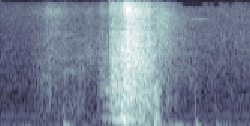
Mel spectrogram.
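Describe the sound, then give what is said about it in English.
A single sharp sneeze bursts out with a breathy, hissing rush lasting about half a second, preceded by a faint intake and followed by quiet. “Bless you.”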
